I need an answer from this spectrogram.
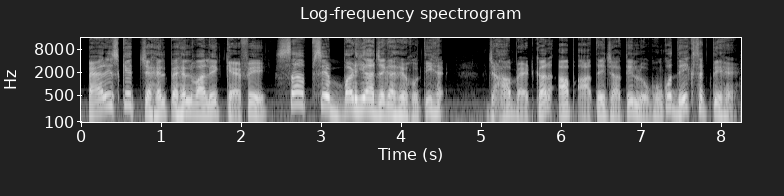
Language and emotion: Hindi, happy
